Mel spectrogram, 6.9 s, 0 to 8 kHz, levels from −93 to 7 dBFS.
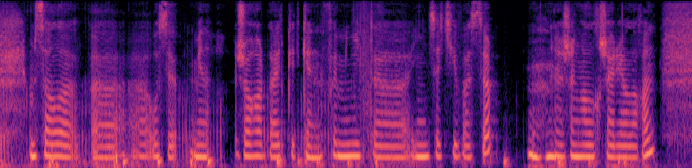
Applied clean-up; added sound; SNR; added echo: neural mask model RNNoise.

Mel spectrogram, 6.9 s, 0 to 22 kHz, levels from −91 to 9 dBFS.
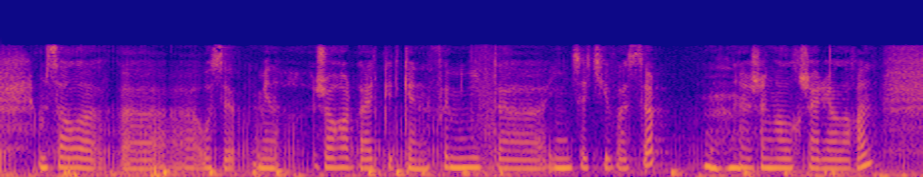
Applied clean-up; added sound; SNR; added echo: none; Purr; 10 dB; none.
